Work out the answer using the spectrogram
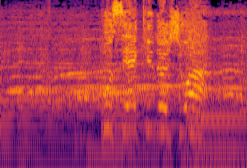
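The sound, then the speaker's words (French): An audience at a French-language church worship service shouts and whoops for joy, a loud, continuous mass of raised voices swelling and overlapping throughout. “Est-ce qu'on peut acclamer le Seigneur? Et pousser un cri de joie.”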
